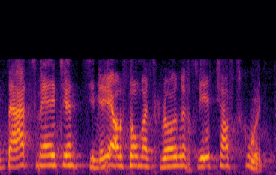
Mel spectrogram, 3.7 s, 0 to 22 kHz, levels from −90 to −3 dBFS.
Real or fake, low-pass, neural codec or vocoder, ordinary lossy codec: fake; 5.4 kHz; codec, 24 kHz, 1.5 kbps, HILCodec; none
